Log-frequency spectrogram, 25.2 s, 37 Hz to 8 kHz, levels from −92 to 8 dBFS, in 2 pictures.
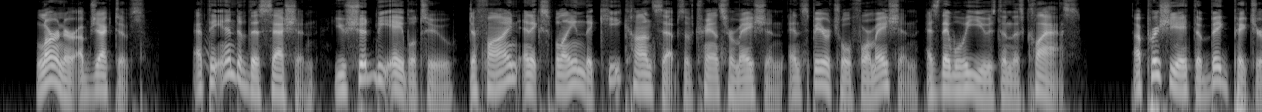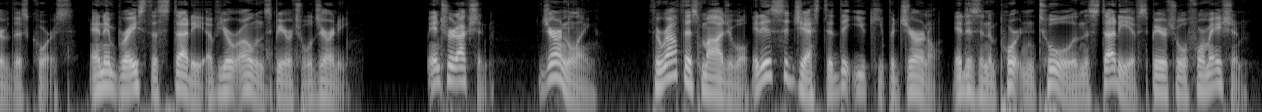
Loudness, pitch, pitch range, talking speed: -26 LUFS, 110 Hz, 95-125 Hz, 170 wpm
